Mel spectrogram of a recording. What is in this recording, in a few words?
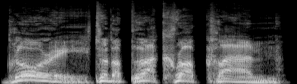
Male Orc Hero Power; Varok; Uther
